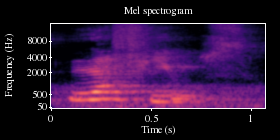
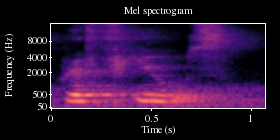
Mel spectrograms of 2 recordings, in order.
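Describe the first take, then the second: First: The stress is on the first syllable. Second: The stress is on the second syllable. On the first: It means waste or garbage. "which means waste or garbage" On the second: It means to deny. "which means to deny"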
